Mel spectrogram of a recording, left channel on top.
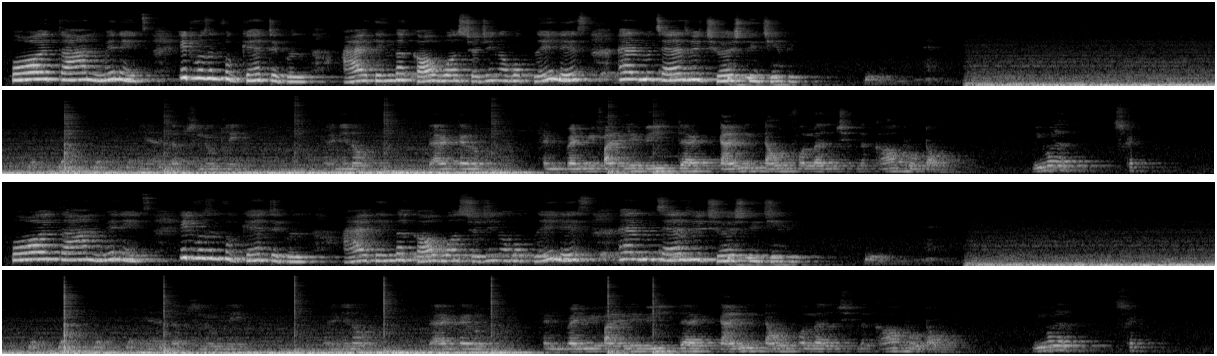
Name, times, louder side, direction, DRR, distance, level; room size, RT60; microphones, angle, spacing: voice 1, 0.1-8.0, left 4 dB, 40° left, 6 dB, 0.3 m, -20 dB
sound 1, 3.9-7.4 8.6-9.3 10.0-10.1 10.6-10.9 11.5-11.9 12.2-13.8, right 2 dB, 20° right, 1.2 m, -40 dB
sound 2, 9.6-17.3, left 1 dB, 85° left, 1.0 m, -24 dB
sound 3, 12.7-12.9 13.7-13.9 15.0-15.2 15.9-16.1 17.0-17.2 18.2-18.3 18.6-18.8, right 1 dB, 80° right, 0.8 m, -29 dB
voice 2, 13.5-14.6 15.3-15.9 16.3-17.1 17.5-21.6 22.4-22.8 23.3-23.4, left 1 dB, 55° left, 4 dB, 1.0 m, -31 dB
6.5 x 5.4 x 4.1 m, 0.82 s
head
